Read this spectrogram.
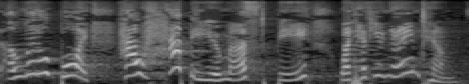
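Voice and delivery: high, lilting congratulations; effusive official in a high, swooping pitch; delighted gushing. Acted. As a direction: coo and gush over someone's new baby. Gushing civil servant congratulates new father.

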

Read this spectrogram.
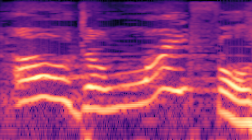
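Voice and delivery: high, swooping congratulation; high-pitched, effusive delight; delighted gushing. Acted. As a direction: gush over the happy news. Gushing civil servant congratulates new father.

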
